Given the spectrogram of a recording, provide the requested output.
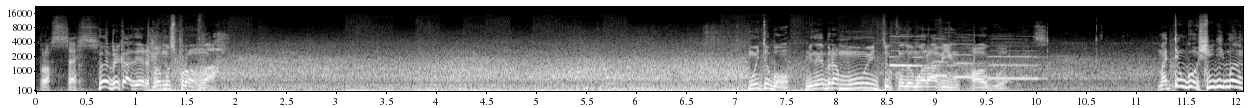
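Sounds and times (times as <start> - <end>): low rumble: 1.1 - 8.6
road traffic noise: 1.1 - 12.0.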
